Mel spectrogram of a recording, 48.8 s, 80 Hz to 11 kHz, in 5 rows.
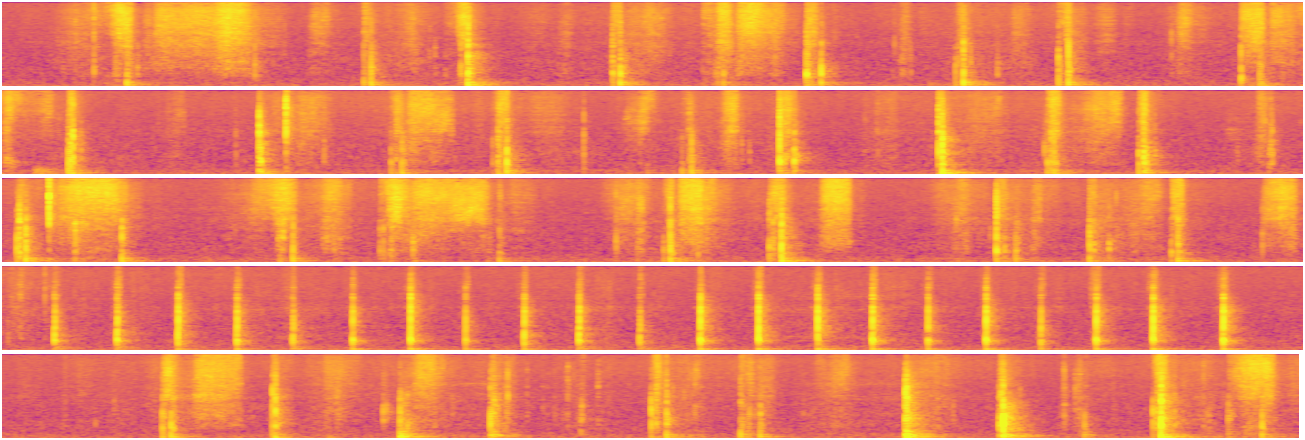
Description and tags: ceramic 13b sportshoes shuffle tap threshold
Shuffling on ceramic tiles: sport shoes. Recorded with a ZOOM H2 in a bathroom of a house, normalized with Audacity.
